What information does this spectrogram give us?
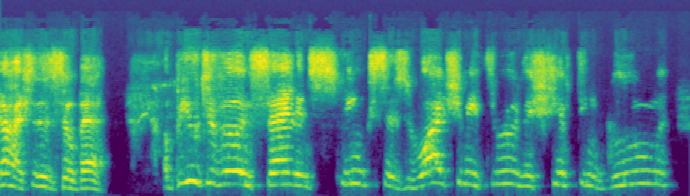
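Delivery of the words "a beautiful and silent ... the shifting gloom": put-on Irish accent, pitched up. Reading verse aloud for judge Keith, Irish accent. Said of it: "we have to do this in an Irish accent".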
